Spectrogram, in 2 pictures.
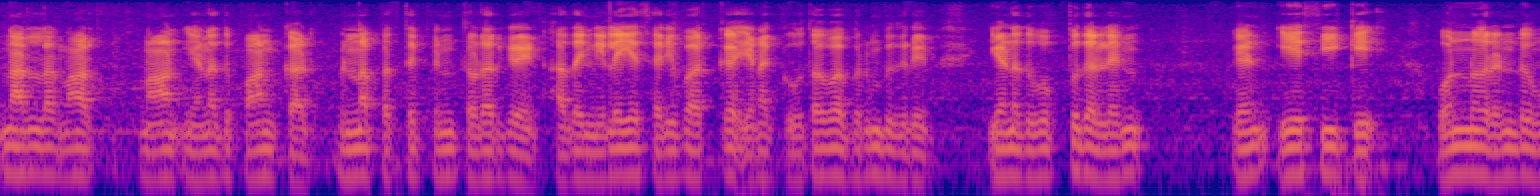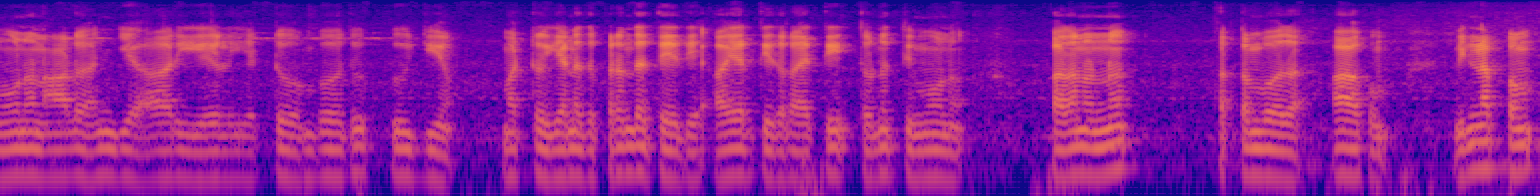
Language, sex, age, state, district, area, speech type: Tamil, male, 60+, Tamil Nadu, Tiruchirappalli, rural, read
